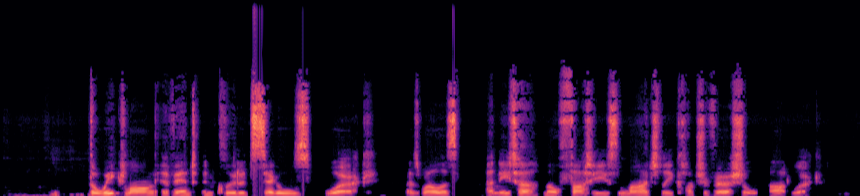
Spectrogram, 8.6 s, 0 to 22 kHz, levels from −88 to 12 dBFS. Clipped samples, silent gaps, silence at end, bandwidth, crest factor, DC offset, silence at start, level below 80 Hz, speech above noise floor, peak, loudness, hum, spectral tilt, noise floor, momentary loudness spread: under 0.1%; none; 0.5 s; 14.5 kHz; 18 dB; under 0.1%; 0.5 s; -70 dBFS; 32 dB; 0 dBFS; -16 LUFS; none; -1 dB/octave; -49 dBFS; 13 LU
